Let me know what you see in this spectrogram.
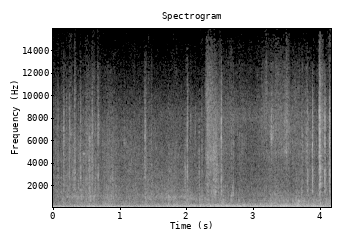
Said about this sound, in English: We've been in the car for about 2 hours, and we turn off the highway onto this dirt road.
